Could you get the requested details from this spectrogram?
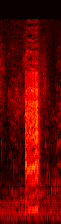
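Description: A Catalina macaw gives one harsh, raspy squawk lasting about a quarter second, loud and broad-toned, against a quiet background.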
